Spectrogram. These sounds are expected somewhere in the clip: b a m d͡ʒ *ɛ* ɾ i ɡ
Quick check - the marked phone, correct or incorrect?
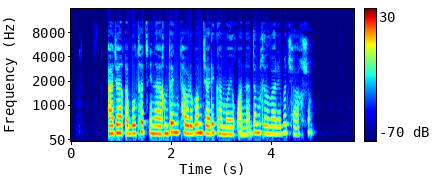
incorrect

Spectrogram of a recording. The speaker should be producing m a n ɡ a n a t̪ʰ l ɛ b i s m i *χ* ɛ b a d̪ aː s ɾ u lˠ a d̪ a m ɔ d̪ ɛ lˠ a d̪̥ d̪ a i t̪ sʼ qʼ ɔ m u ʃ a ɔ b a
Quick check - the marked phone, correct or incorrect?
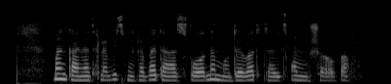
incorrect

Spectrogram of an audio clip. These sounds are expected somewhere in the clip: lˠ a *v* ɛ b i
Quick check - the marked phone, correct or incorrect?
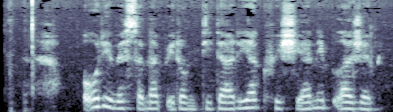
incorrect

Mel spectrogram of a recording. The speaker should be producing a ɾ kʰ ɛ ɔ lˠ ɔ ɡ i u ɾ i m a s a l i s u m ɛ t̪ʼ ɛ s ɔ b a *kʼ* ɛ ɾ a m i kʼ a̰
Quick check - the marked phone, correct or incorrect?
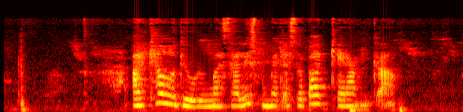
correct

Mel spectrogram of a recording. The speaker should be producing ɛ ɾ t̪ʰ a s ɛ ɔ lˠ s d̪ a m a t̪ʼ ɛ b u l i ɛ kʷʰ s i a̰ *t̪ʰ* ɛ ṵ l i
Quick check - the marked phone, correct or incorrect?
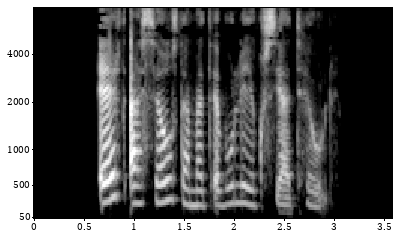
correct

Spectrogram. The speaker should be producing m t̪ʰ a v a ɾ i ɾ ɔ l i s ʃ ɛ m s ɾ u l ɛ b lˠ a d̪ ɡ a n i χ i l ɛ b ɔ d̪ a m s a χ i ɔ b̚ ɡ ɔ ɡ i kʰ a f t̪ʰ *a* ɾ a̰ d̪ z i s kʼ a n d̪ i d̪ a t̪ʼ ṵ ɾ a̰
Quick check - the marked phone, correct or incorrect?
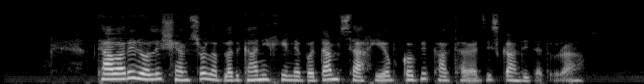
correct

